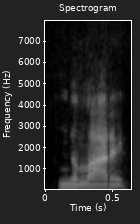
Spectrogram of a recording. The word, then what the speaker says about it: Nilotic: Oh, he's Nilotic. He's a Nilotic African. Nilotic. Excuse me. Thank you. Nilotic. Extra syllables. I would throw them extra syllables in there.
